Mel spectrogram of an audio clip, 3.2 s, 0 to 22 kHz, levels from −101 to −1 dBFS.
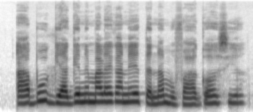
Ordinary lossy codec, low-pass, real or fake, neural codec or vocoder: none; none; fake; vocoder, 44.1 kHz, 128 mel bands every 512 samples, BigVGAN v2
